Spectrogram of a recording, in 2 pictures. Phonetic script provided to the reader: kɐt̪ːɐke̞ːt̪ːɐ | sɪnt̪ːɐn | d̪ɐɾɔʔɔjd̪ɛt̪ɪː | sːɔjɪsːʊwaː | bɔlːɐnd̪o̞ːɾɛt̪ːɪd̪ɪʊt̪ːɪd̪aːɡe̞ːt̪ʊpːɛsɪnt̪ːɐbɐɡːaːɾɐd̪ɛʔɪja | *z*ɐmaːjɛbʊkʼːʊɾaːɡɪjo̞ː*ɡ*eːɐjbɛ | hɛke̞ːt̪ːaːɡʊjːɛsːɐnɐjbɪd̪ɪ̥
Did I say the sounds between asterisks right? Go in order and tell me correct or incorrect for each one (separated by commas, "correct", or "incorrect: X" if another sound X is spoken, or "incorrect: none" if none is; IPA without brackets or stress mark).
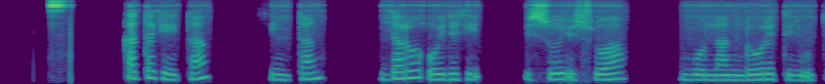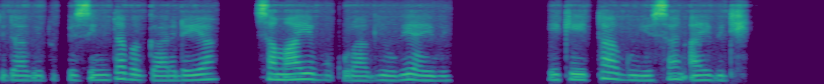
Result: incorrect: s, correct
